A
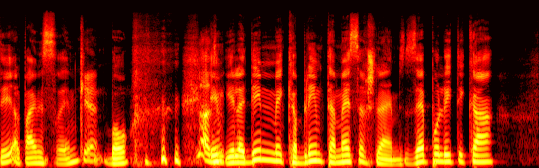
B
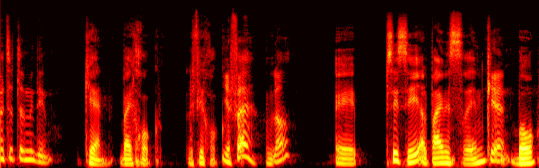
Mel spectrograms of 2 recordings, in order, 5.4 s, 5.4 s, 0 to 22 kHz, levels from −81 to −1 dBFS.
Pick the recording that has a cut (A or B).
A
